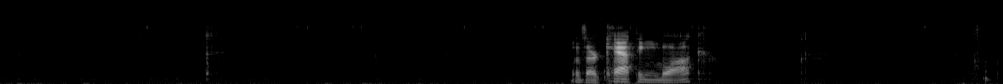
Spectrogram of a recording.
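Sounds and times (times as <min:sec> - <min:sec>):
faint computer mouse clicks: 0:01.4 - 0:02.0, 0:03.0 - 0:03.8, 0:04.5 - 0:05.6.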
